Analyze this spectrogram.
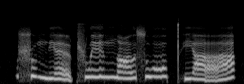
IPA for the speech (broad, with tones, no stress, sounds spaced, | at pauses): ʂ u˥˩ n̪ j ɛ̰˨˩ ʈ͡ʂ w e˥ ɪ̯ n̪ ɑ˧˥ ʊ̯ s w ɔ˥ t̪ʰ j ä̰˨˩˦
